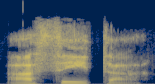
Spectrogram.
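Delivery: asita said slowly, syllable by syllable; slow model pronunciation. Shown as a demonstration. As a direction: spell out asita slowly for students. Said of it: "So you have asita".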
